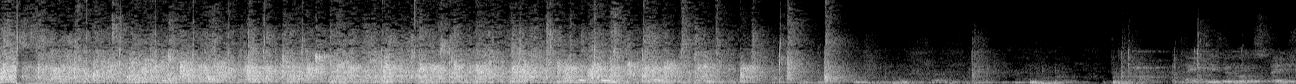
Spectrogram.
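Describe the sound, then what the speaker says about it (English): Audience applause at an exhibition opening, loud dense clapping from a room of people lasting about six seconds before thinning to a few scattered claps, with voices and shuffling afterward. "please give Ian a huge round of applause"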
